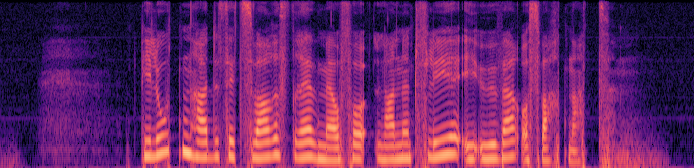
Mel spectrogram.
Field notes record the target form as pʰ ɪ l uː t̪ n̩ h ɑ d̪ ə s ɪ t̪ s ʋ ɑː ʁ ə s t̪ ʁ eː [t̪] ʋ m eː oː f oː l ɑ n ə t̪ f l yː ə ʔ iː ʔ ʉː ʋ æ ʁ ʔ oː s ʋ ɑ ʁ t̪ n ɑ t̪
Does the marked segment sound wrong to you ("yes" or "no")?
yes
